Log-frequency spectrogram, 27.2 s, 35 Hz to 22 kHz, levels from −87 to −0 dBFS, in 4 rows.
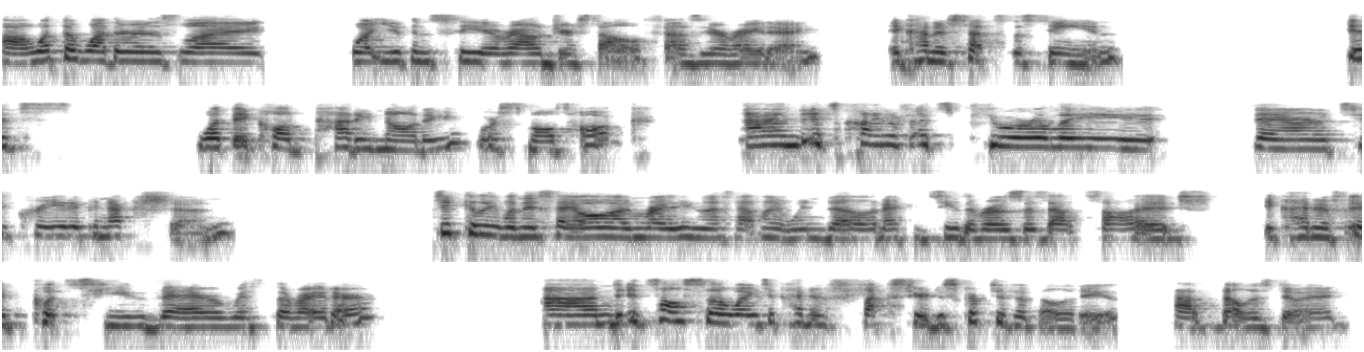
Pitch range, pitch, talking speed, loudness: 220-275 Hz, 245 Hz, 185 wpm, -24 LUFS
